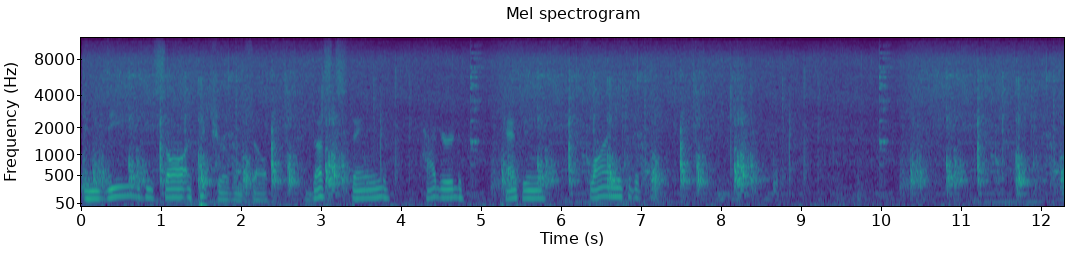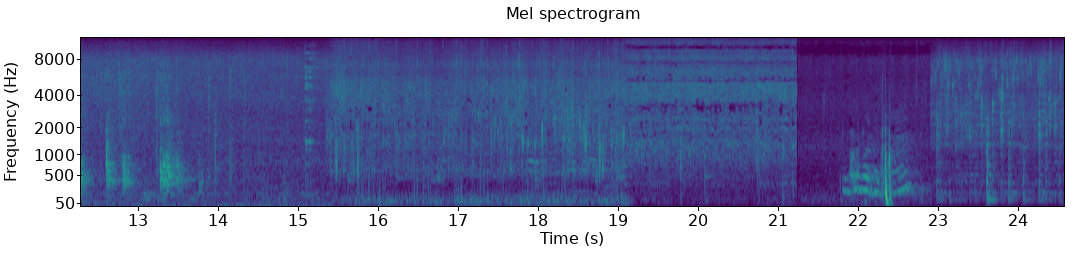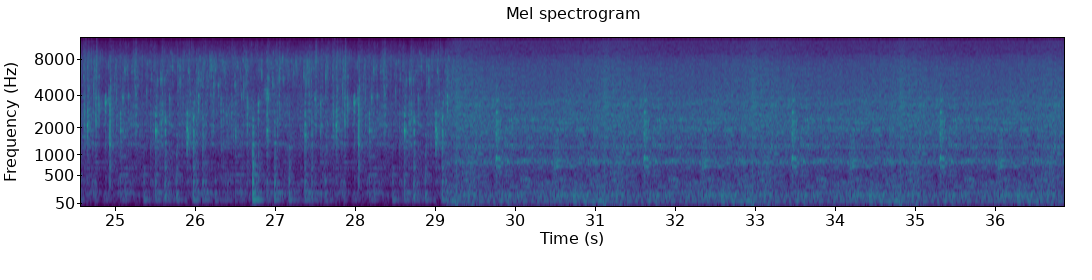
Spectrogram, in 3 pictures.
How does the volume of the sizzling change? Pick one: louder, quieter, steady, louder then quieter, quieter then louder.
steady.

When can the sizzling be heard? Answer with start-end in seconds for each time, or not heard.
0.0-36.8.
